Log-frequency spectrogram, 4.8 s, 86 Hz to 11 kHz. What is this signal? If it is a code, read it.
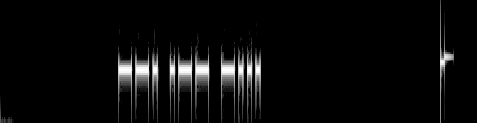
Morse code, heard as a keyed tone, about 28 wpm, 700 Hz. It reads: GWB
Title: USA Call Sign Postfixes - 3 Letters 28wpm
